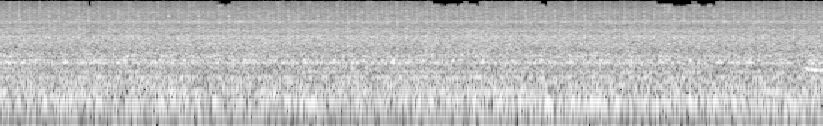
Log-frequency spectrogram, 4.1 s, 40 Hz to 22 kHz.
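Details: 2017 Nissan Altima after replacing the CVT oil pan and strainer to cure a whine on start and acceleration: engine note stays even and low with no rising whistle or whine; transmission quiet and healthy.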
